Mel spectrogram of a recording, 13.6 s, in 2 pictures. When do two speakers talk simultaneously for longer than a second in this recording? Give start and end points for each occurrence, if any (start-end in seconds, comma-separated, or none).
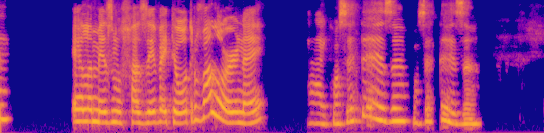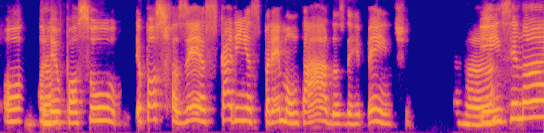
none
